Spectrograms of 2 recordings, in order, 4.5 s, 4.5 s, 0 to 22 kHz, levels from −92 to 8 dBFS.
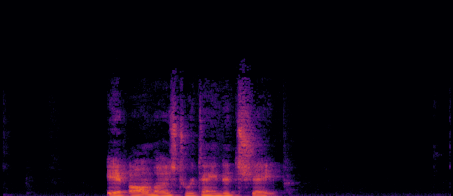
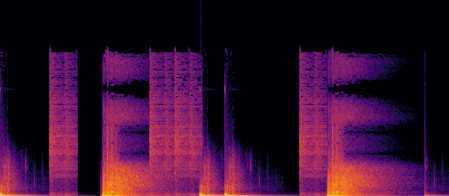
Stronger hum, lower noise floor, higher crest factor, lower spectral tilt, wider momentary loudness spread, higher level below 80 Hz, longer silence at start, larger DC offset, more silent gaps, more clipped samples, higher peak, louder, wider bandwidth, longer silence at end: neither; first, -80 dBFS vs -39 dBFS; first, 20 dB vs 12 dB; second, -4 dB/octave vs -5.5 dB/octave; second, 8 LU vs 19 LU; second, -68 dBFS vs -14 dBFS; first, 1.05 s vs 0 s; neither; neither; neither; second, -14 dBFS vs 0 dBFS; second, -30 LUFS vs -13 LUFS; second, 13.5 kHz vs 15.5 kHz; first, 1.75 s vs 0.1 s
